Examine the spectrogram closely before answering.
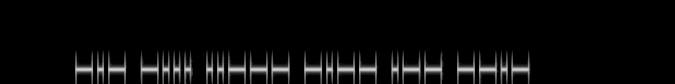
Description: Morse code, heard as a keyed tone, about 22 wpm, 700 Hz. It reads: KB2YWQ
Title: USA Call Signs Repeated 2x 22wpm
